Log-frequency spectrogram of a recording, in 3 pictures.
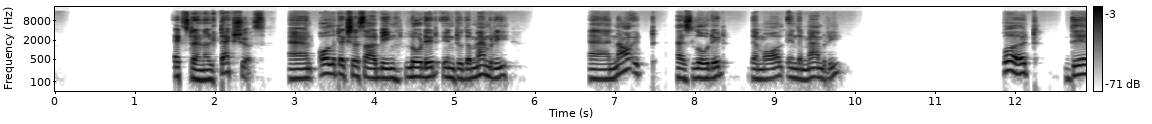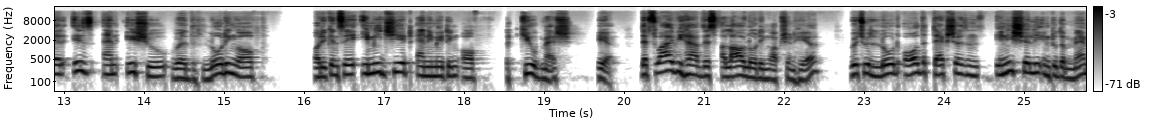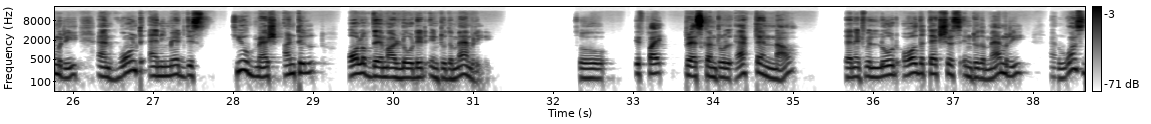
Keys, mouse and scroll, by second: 22.3 click, 22.3 click, 33.0 ctrl+Num_Lock, 34.1 ctrl+F10.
